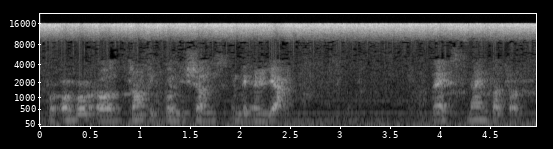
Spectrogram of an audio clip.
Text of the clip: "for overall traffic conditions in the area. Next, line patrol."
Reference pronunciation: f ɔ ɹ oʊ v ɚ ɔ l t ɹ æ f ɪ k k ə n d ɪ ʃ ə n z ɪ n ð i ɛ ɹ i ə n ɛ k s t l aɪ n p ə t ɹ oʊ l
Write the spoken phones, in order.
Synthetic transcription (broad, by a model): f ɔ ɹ oʊ v ɚ ɔ l t ɹ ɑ f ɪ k k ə n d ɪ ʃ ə n s ɪ n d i ɛ ɹ i ə n ɛ k s t n aɪ n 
